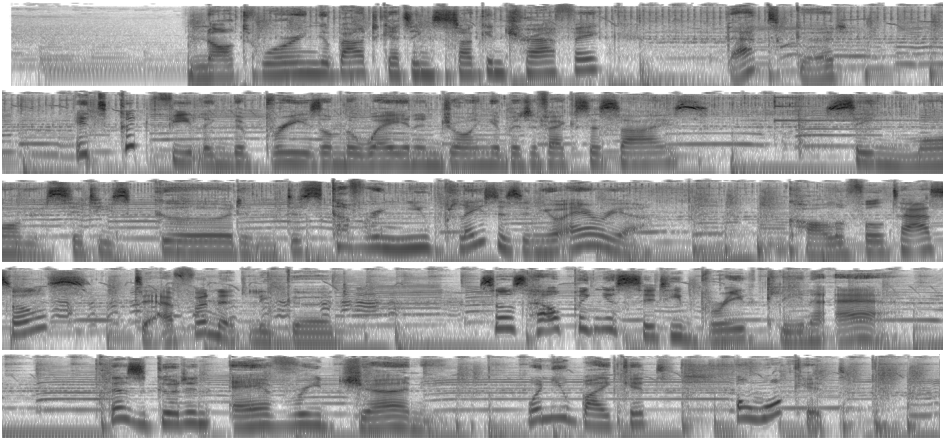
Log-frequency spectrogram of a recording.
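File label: Spanish, female, English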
